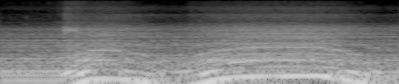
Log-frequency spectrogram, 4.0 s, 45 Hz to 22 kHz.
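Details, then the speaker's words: Rover 45 Impression CVT, 1.8 K-Series, after full engine service (new genuine oil filter, Denso plugs), jacked up, revved in cab: faint whirr remains, noise quietened down completely; slight over-revving still present, engine suspected, not a sensor. "You can still hear a little bit when I rev it up, but no way. That sound has quietened down completely."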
